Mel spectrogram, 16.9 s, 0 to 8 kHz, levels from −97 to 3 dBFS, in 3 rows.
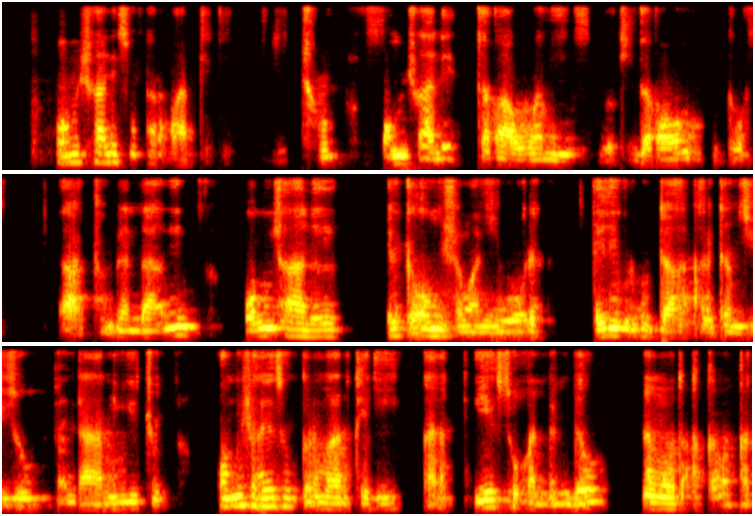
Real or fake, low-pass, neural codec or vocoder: fake; 7.2 kHz; codec, 44.1 kHz, 2.6 kbps, SNAC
